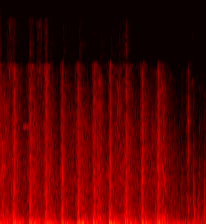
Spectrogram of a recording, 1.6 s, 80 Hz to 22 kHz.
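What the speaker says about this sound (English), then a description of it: "Stop shooting me, man." Rapid automatic gunfire from The Division 2, a fast rhythmic string of loud, evenly spaced shots with no talk over it.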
